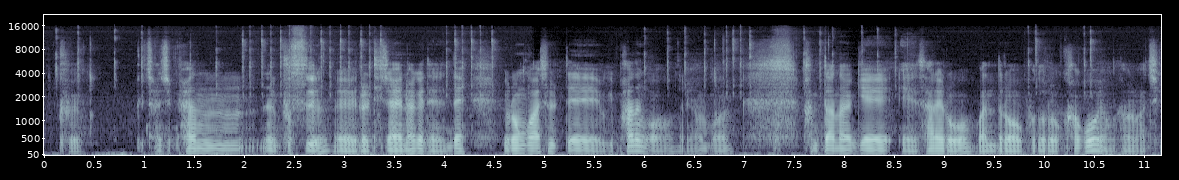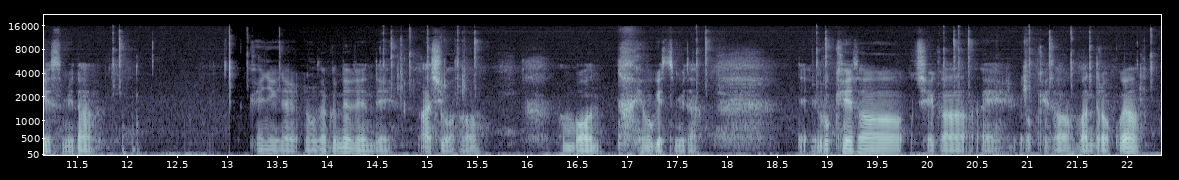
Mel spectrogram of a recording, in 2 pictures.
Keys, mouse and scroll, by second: 0.4 shift+middle click, 6.7 shift+middle click, 7.9 shift+middle click, 8.6 shift+middle click, 15.1 shift+middle click, 15.3 shift+double middle click, 15.5 space, 21.1 space.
